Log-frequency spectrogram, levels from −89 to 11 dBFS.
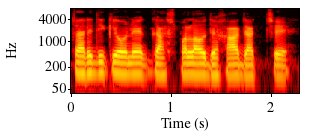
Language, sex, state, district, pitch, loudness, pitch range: Bengali, male, Assam, Hailakandi, 125 Hz, -20 LUFS, 120-135 Hz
